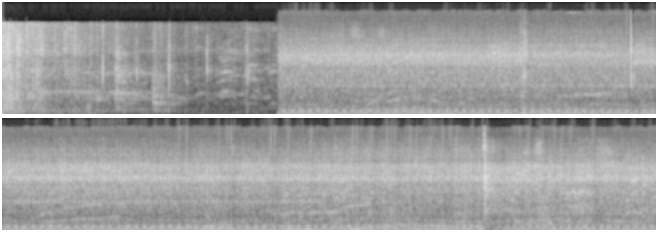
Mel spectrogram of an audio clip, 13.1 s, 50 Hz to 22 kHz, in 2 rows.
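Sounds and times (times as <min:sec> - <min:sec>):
vehicle engine droning: 0:02.8 - 0:13.0.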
